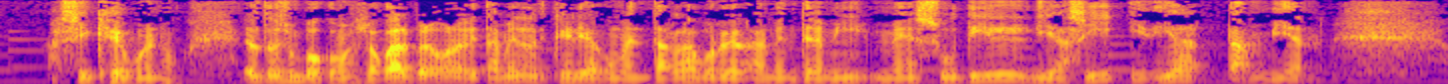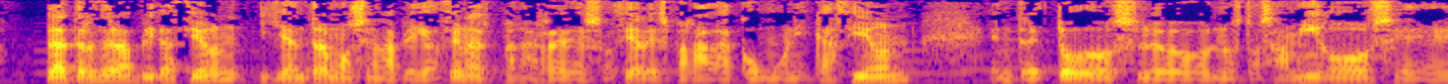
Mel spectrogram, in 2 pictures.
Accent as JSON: {"language": "Spanish", "town": "Zaragoza", "region": "Aragon", "country": "Spain", "said": "Yo soy de Zaragoza y aquí un paisano mío"}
